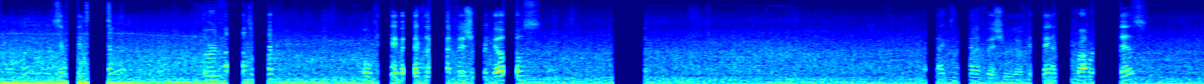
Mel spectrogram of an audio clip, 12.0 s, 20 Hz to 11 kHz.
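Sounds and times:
city traffic: 0:00.0 - 0:12.0.

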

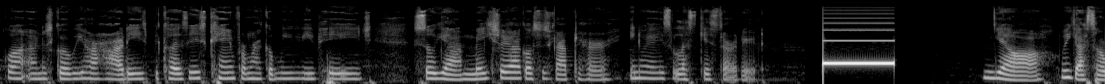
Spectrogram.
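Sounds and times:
high-pitched test tone beep: 0:08.2 - 0:09.0.

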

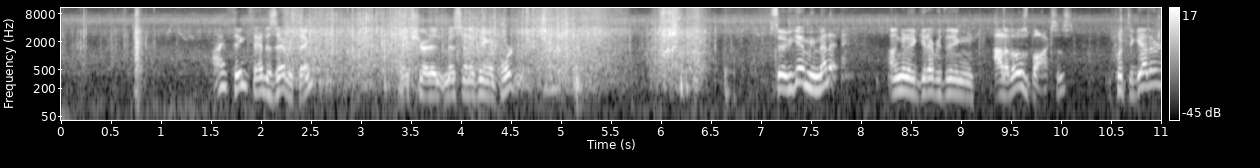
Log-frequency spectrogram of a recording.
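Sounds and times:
packing paper rustling: 0:02.0 - 0:06.8.

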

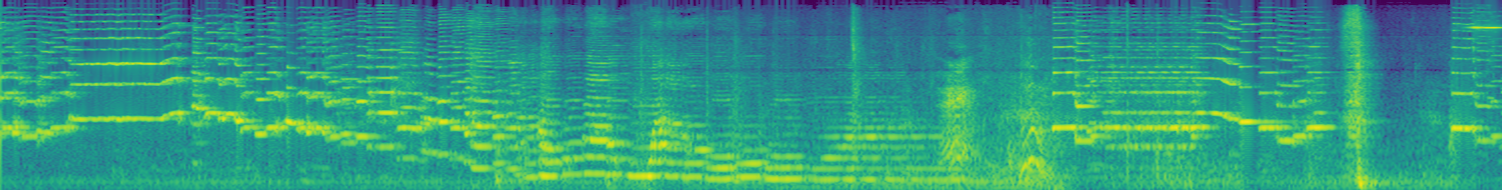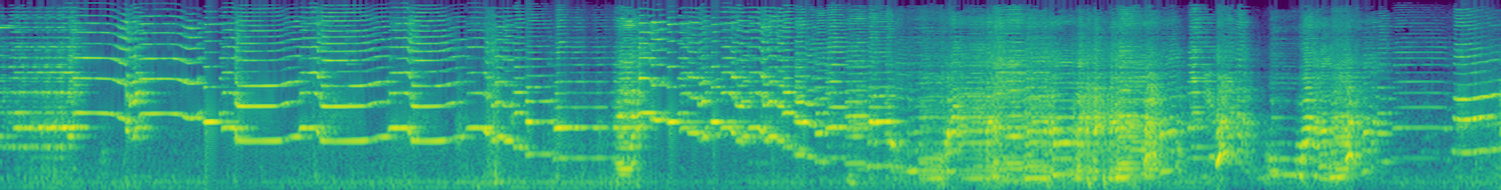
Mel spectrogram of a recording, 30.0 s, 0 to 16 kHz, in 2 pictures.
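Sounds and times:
harmonica melody with bent notes: 0:00.0 - 0:09.3, 0:10.4 - 0:13.8, 0:14.4 - 0:30.0.

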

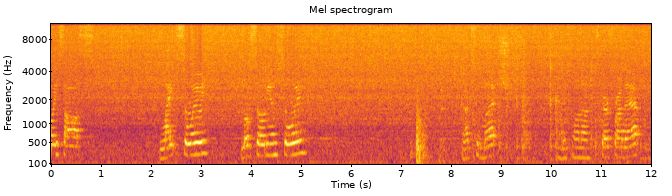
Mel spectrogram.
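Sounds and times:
food sizzling in a wok: 0:00.0 - 0:12.0
sauce pouring: 0:05.2 - 0:12.0
sharp knock: 0:07.2 - 0:07.9.

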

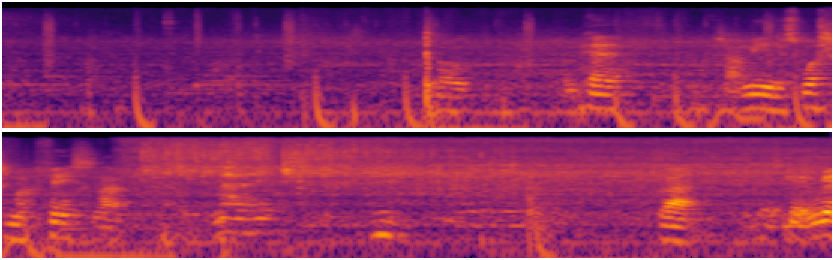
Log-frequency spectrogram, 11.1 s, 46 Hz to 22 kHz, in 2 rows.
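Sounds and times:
water running from sink tap: 0:06.3 - 0:11.0
man washing face: 0:06.4 - 0:10.6.

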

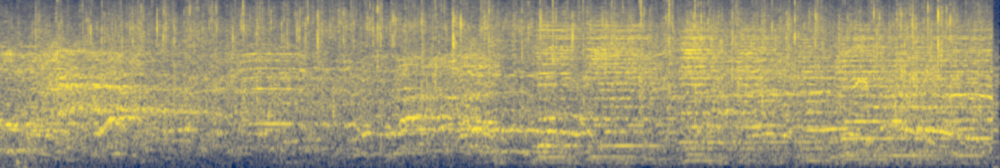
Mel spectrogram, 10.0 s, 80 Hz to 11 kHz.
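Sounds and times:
stadium band music: 0:04.8 - 0:10.0
crowd chanting: 0:05.2 - 0:10.0.

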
